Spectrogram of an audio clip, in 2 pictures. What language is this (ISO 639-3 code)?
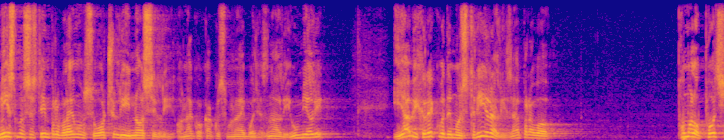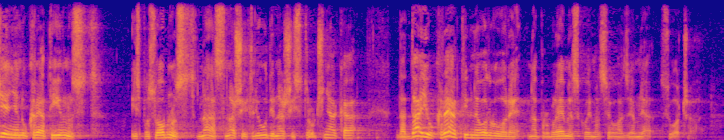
hrv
